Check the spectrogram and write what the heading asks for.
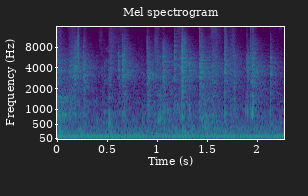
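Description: Faint scattered clicks of a husky's claws on a hard floor, over a low steady hum.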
